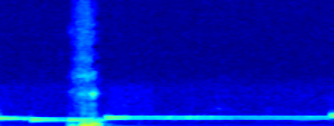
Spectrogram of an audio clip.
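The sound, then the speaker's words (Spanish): A telephone rings with a steady mid-pitched electronic tone that holds for about two seconds, briefly interrupted early by a short, loud burst of noise. No one speaks. “Suena el teléfono, tenés que trabajar.”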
